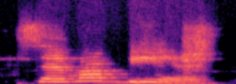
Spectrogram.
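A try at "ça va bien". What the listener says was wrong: very nice. But it's not seva, it's sava. What do we say? Sava.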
